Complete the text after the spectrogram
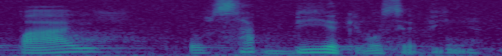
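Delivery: low, hushed, slow child's reply, retold; resposta terna imitada. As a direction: imitate a sleepy-soft reassurance to a father. Filho acordado responde ao pai. (fala mansa do filho, baixinha e lenta)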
